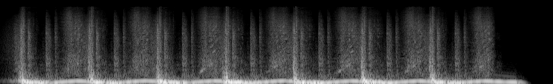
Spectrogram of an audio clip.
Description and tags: Simple, little sound design, of robot footsteps.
